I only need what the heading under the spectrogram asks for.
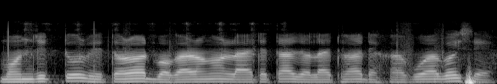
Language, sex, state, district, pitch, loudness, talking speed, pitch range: Assamese, male, Assam, Sonitpur, 120 Hz, -21 LUFS, 130 wpm, 115-125 Hz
